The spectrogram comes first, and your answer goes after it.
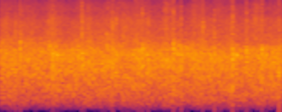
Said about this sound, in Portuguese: Então vamos dar uma salva de palmas a eles, que Deus os abençoe muito.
